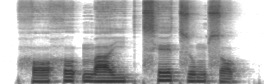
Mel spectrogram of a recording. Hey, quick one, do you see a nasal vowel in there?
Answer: no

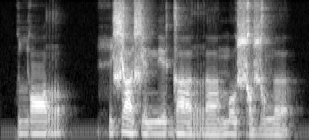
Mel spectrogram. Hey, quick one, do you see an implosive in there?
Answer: no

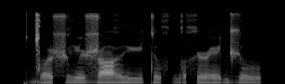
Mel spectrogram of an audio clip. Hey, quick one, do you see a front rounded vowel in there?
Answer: yes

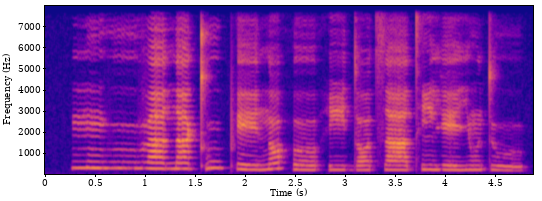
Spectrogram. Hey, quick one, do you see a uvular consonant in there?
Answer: no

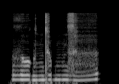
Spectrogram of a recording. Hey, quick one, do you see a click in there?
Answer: no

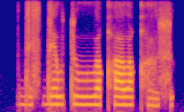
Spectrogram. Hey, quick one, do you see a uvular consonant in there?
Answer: yes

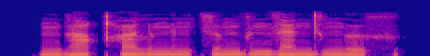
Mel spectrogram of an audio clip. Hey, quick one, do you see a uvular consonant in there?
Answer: yes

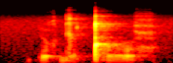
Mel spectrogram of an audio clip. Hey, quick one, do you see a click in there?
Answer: yes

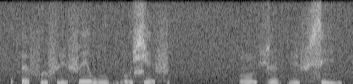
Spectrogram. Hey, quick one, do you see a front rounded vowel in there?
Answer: yes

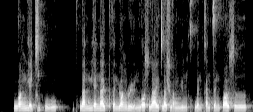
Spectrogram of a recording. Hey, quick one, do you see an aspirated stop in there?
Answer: yes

